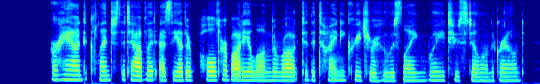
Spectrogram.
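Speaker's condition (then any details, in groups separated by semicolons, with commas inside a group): No condition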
